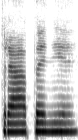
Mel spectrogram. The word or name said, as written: trápenie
